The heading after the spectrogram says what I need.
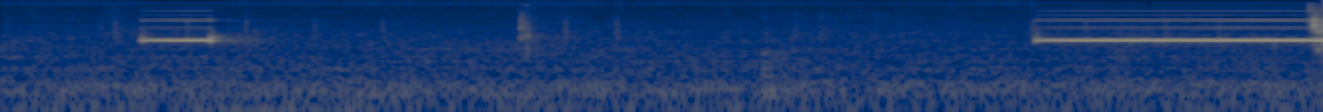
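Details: Midea air conditioner control board that will not power on: short meter beep then long continuous beep at the voltage regulator input, a short traced to the linked diode; either diode or regulator suspected.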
